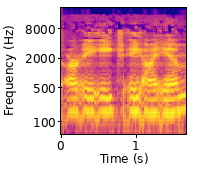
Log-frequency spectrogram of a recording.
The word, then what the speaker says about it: Rahaim: He pronounces it Ram. It's Rahaim.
